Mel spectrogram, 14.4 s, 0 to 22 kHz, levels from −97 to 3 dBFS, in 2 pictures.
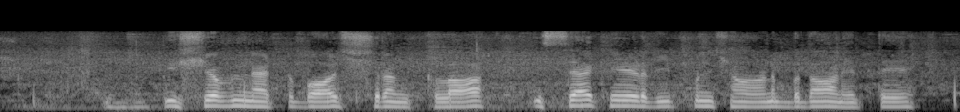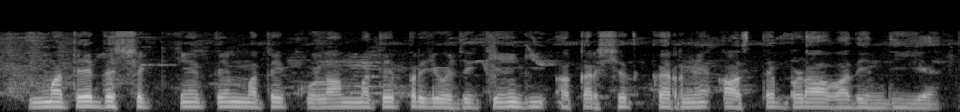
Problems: constant background noise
